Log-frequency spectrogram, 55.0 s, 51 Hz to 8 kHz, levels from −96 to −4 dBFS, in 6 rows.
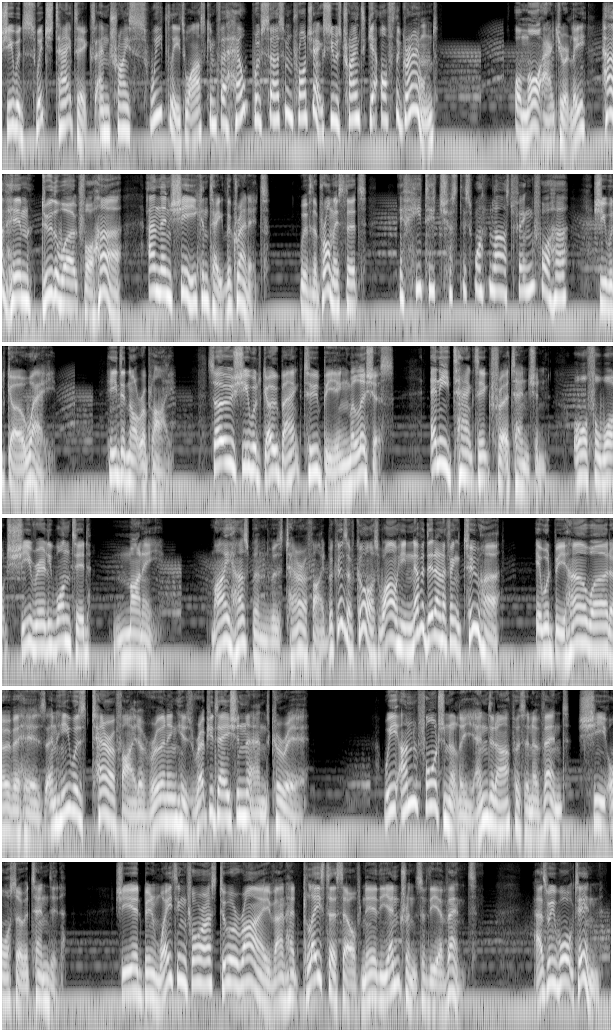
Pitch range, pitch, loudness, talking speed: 110-185 Hz, 140 Hz, -16 LUFS, 155 wpm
